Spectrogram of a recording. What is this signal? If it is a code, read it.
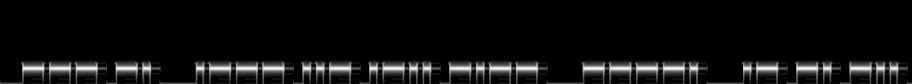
Morse code, heard as a keyed tone, about 18 wpm, 750 Hz. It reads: ON JULY 9 AND
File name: Archive / 18 WPM / 18WPM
